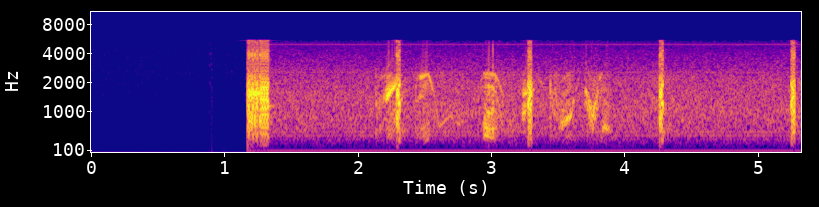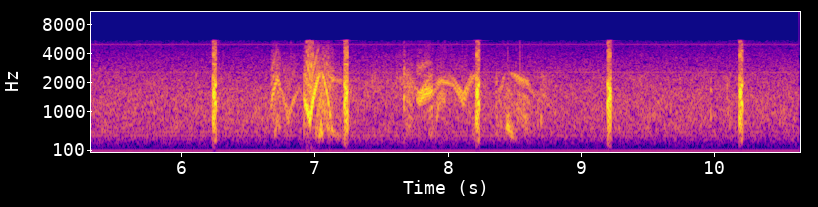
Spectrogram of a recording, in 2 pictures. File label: MASC Voice Scrambling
